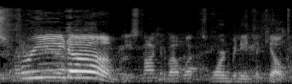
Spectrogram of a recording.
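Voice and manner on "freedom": a big, high, loud Braveheart battle cry; hammed-up Braveheart yell, much higher and louder; yelled Freedom. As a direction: belt out "Freedom!" like the movie hero. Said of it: "he yells".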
